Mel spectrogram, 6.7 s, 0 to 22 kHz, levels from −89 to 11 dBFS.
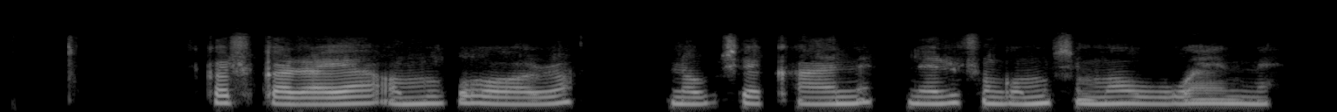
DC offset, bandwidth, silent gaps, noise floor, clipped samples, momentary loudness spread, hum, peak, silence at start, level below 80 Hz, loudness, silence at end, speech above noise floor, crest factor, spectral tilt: under 0.1%; 7.2 kHz; 2.24-2.28 s, 2.91-3.33 s, 3.83-3.87 s, 4.37-4.52 s; under -90 dBFS; under 0.1%; 7 LU; none; -18 dBFS; 1.05 s; -82 dBFS; -34 LUFS; 0.35 s; over 57 dB; 16 dB; -4.5 dB/octave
